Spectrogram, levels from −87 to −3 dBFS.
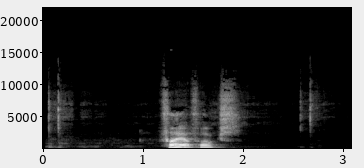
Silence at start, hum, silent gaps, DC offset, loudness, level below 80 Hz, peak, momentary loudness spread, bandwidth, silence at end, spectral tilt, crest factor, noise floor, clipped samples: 1.2 s; none; none; under 0.1%; -19 LUFS; -64 dBFS; -2 dBFS; 17 LU; 11 kHz; 1.15 s; -6 dB/octave; 22 dB; -75 dBFS; under 0.1%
